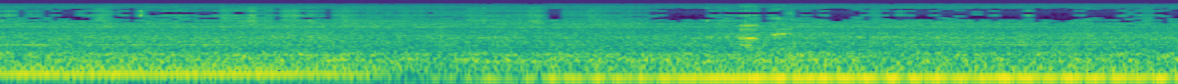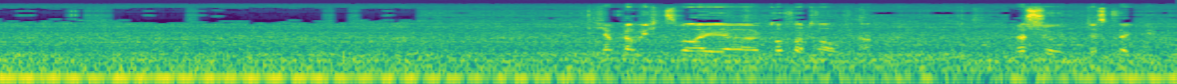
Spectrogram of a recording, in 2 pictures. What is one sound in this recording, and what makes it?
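A car engine hums steadily while driving at speed.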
